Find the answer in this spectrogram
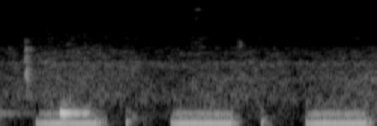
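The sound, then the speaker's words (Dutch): Phone ringing with an incoming call: three evenly spaced electronic tone bursts with a buzzing, harmonic ring, separated by short gaps with faint blips, alone without talk. “Oh, ik word nu al gebeld, terwijl het pas over acht minuten zou zijn.”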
